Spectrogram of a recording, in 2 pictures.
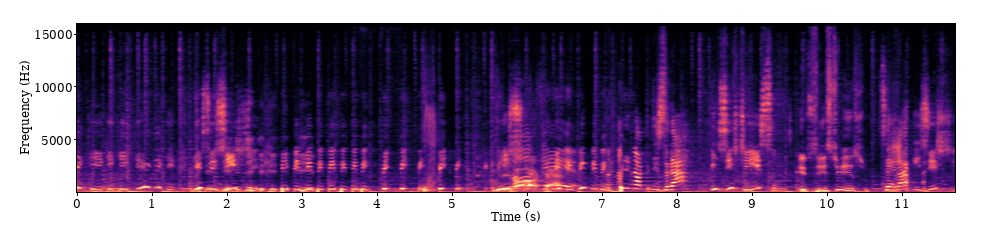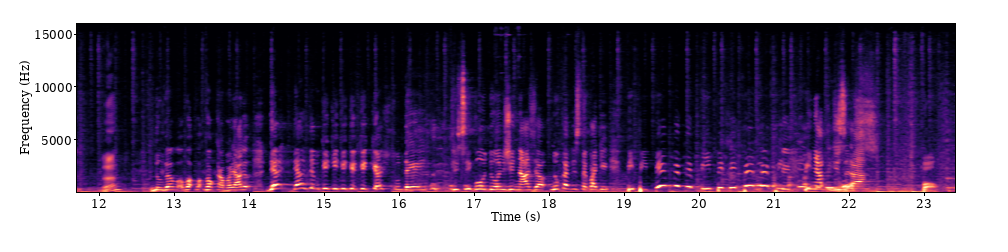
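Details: Adult woman who stutters (gagueira/tartamudez), on a TV show before an attempted hypnosis treatment for her stuttering; finding: stuttering.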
